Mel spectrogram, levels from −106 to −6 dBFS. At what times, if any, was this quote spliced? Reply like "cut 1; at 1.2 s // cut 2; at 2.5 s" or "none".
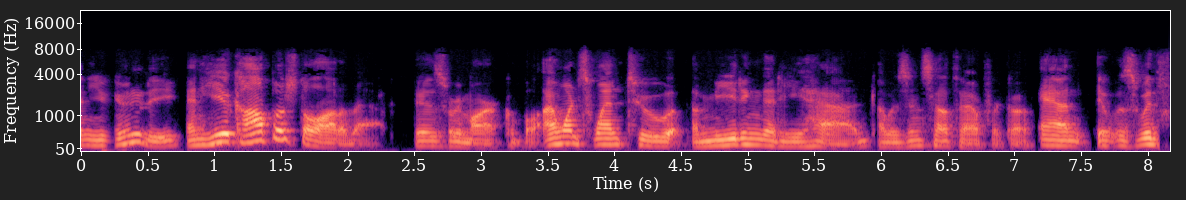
cut 1; at 2.8 s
